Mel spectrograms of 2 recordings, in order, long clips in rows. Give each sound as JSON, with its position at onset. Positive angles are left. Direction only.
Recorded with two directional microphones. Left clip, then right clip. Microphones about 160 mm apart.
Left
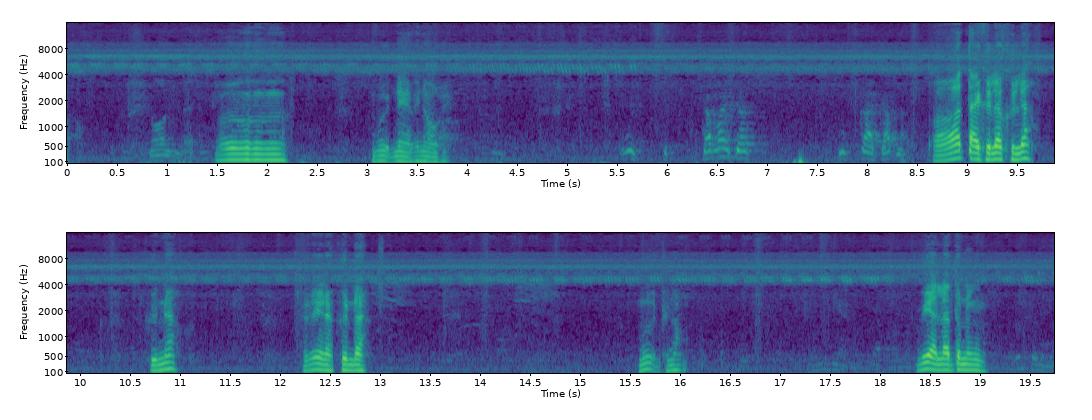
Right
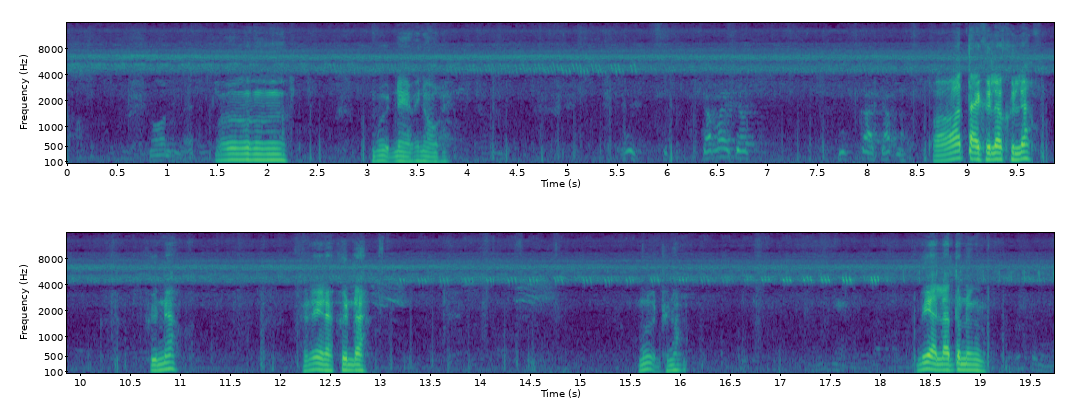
{"t": 1.5, "sound": "a sound", "side_deg": 20}
{"t": 1.9, "sound": "speech", "side_deg": 0}
{"t": 6.3, "sound": "speech", "side_deg": -5}
{"t": 8.6, "sound": "speech", "side_deg": 10}
{"t": 10.7, "sound": "speech", "side_deg": 5}
{"t": 12.2, "sound": "speech", "side_deg": 5}
{"t": 15.5, "sound": "speech", "side_deg": 5}
{"t": 18.3, "sound": "speech", "side_deg": 5}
